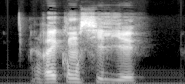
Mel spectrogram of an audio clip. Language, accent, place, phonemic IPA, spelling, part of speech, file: French, France, Lyon, /ʁe.kɔ̃.si.lje/, réconcilier, verb, LL-Q150 (fra)-réconcilier.wav
- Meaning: 1. to reconcile 2. to reconcile, to match up 3. to be reconciled, to make it up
